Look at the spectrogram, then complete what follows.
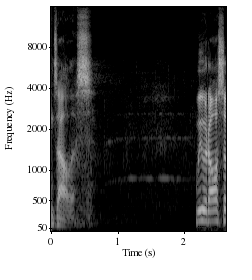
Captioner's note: audience cheering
